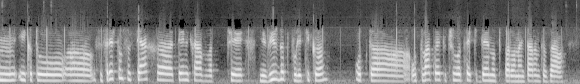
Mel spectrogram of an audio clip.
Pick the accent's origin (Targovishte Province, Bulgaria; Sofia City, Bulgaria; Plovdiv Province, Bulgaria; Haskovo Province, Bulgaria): Haskovo Province, Bulgaria; В Хасково, аз съм от Хасковският район, да.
